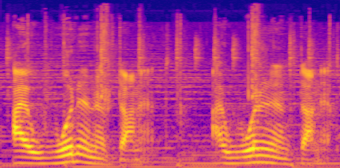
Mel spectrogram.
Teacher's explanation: And the not disappears also almost altogether. When we see NT in negative contractions, often the T sounds disappear.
